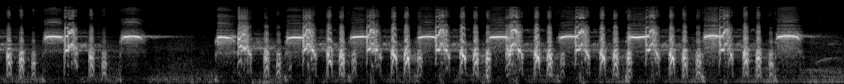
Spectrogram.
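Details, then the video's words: A grey francolin calls loudly and harshly, with shrill squeaky notes repeated about once every second in a steady, insistent series. "teetar ki awaz | titir | grey francolin voice"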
